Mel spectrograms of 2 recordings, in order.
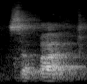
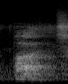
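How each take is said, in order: First: Said in the usual way. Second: Pato with sa dropped, low and soft; just pato, quietly; child's version. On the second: Shown as a demonstration. (pato, como a criança fala)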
